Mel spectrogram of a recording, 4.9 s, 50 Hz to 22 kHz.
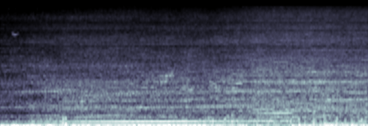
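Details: Car coasting in neutral at 50 mph and above: low droning hum with a steady tone that slowly falls as the car slows, from the driveline; owner says it is not the throwout bearing, cause unknown.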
